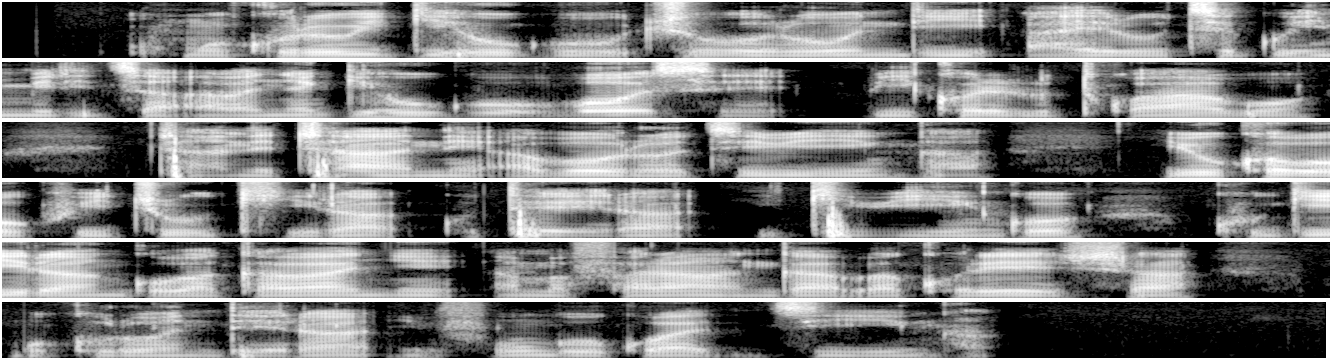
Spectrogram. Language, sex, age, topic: Rundi, male, 18-24, agriculture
